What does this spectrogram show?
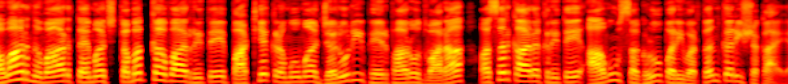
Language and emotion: Gujarati, neutral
